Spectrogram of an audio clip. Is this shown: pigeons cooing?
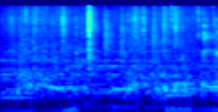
yes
